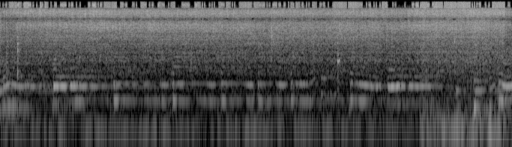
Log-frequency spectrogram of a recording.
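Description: Flipped chicken tikka pieces keep frying on a hot grill pan over a high gas flame, an even, continuous sizzling hiss throughout with a faint steady hum beneath.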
